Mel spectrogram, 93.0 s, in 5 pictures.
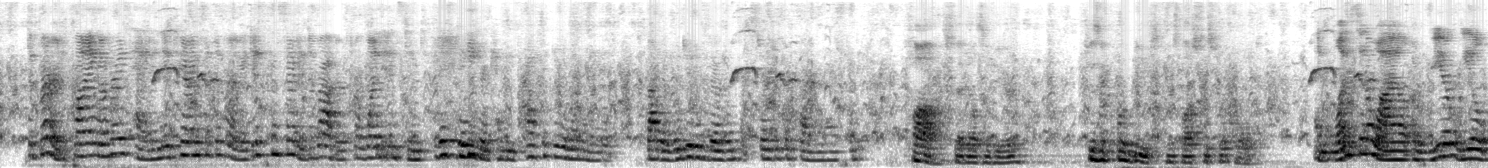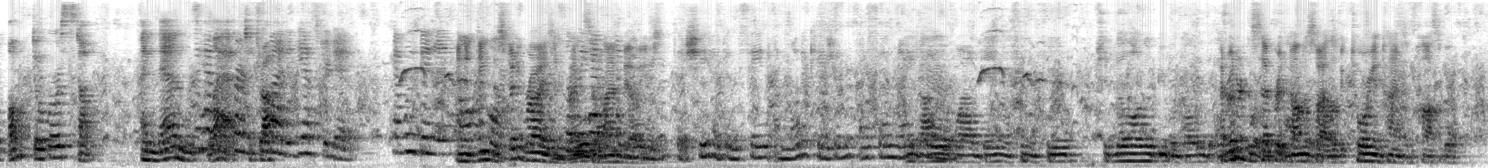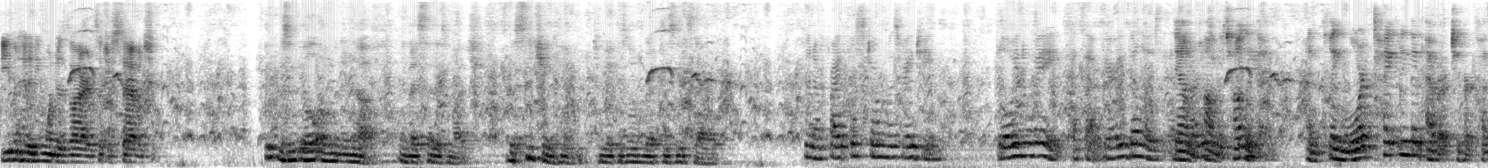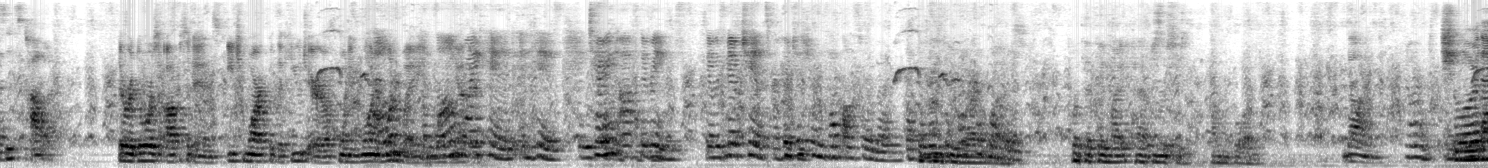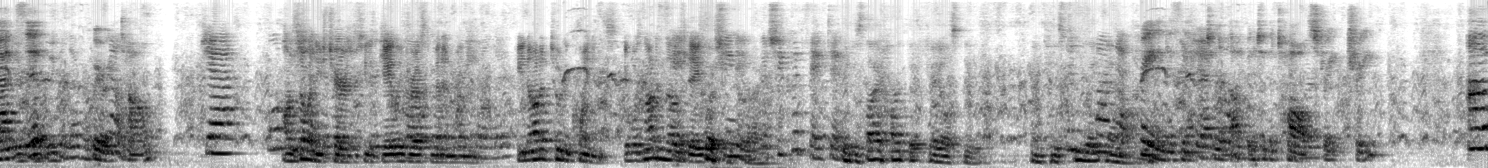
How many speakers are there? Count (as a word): eight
